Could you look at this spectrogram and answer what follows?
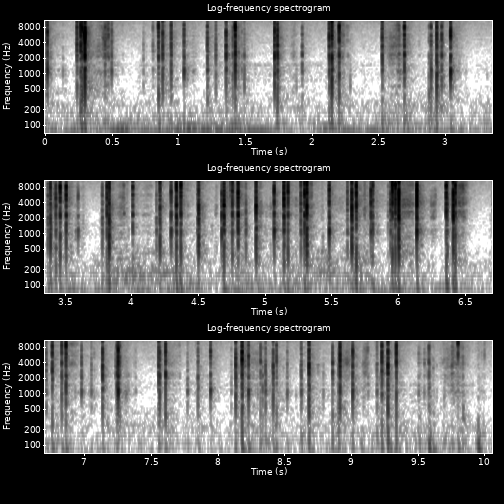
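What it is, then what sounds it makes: Small cardboard box, scratched and tapped. Long nails scratch and tap the faces of a small, hollow, pink printed cardboard box of oil blotting papers. The result is quiet, bright, dry clicks and scratchy rasps, dozens of them in an uneven stream, each cut off almost instantly with no ring.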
